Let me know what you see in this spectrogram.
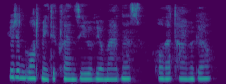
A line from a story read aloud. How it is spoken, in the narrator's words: August said, gently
